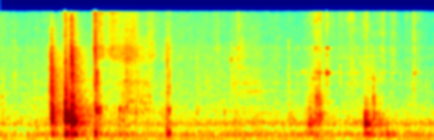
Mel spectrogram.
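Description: Handling noise from a glass wine bottle and its light-string wires on a countertop: a quick cluster of knocks and clinks about half a second in, a single one a little later, and two more near the end.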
